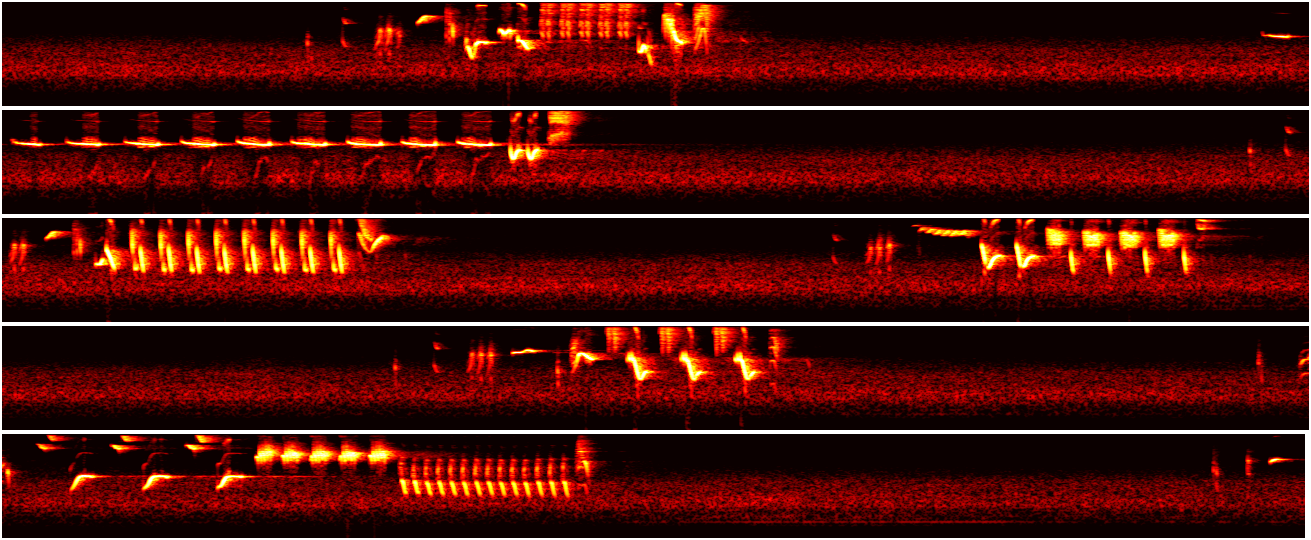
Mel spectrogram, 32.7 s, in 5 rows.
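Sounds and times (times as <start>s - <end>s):
common nightingale singing: 1.5s - 3.9s, 6.3s - 9.8s, 12.8s - 15.4s, 17.2s - 19.5s, 20.8s - 23.8s, 25.8s - 29.4s, 32.1s - 32.6s.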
